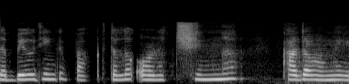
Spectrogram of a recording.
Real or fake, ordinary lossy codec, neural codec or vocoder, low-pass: fake; AAC, 32 kbps; codec, 16 kHz in and 24 kHz out, 0.4 kbps, LongCat-Audio-Codec, two codebook decoder; 7.2 kHz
